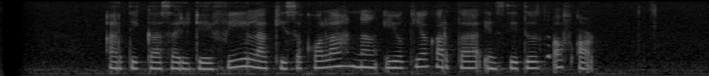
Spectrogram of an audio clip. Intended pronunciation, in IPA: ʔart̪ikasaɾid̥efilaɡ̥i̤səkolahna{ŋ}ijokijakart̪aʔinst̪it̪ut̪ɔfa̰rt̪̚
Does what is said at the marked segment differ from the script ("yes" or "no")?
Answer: no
